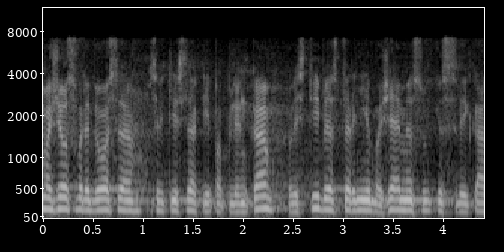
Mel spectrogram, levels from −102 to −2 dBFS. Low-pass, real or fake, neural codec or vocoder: 7.2 kHz; fake; codec, 16 kHz, 8 kbps, FunCodec, trained on Chinese and English, 25 frames a second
